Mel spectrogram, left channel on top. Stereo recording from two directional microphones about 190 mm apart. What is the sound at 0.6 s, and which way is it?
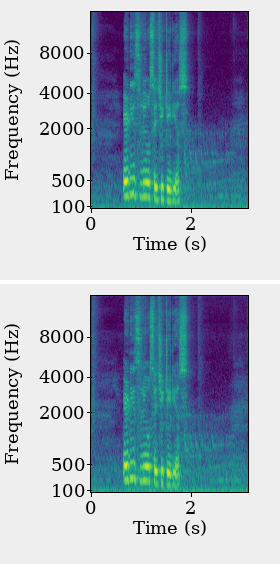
Speech, 25° left (ahead or behind).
